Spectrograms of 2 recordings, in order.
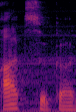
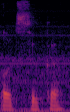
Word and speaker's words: Otsuka: Oh, Atsuka, not Otsuka.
